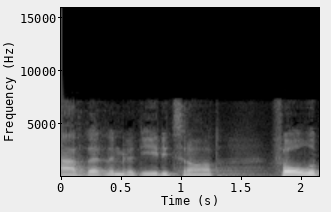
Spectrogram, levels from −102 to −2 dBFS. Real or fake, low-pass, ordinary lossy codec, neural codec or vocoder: fake; 7.2 kHz; AAC, 48 kbps; codec, 16 kHz, 0.5 kbps, FunCodec, trained on LibriTTS, 25 frames a second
